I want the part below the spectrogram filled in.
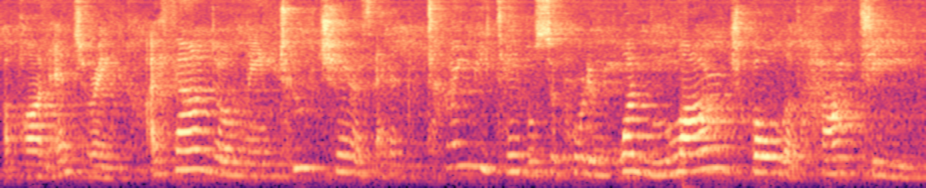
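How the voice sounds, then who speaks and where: A woman's voice: fairly high pitch, animated, a little slow. Distant, echoing woman reading dramatic fiction. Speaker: stage reader. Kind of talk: dramatic literary narration. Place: live theatre performance. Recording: echoey theatre, distant mic, noisy.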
